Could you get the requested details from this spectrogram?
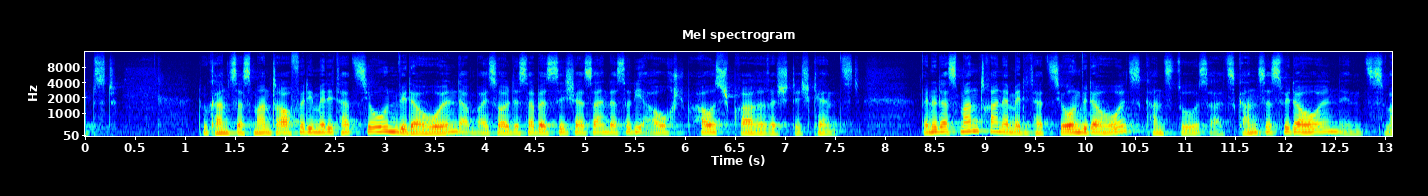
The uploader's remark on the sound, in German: Alles Aufnahmen von Yoga Vidya, meistens aus dem Samstag-Abend-Satsang im Sivananda Saal bei Yoga Vidya Bad Meinberg. Es gibt allerdings auch ein paar Aufnahmen direkt aus dem Sivananda Ashram Rishikesh.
